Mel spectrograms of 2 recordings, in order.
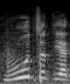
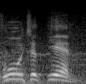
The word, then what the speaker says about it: Wu Zetian: Wu Zetian is really a broken hero at MLBB. Oh, you've China. tried? Yeah. Can you pronounce it again? Wu Zetian. Wu Zetian. Wu Zetian. Wu Chetien.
